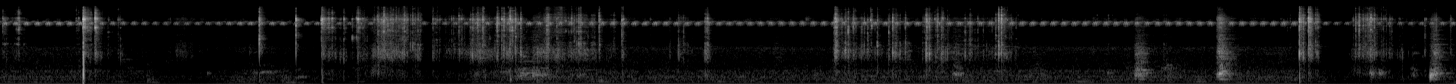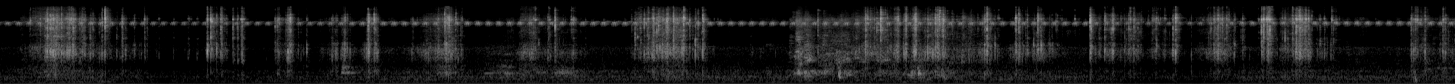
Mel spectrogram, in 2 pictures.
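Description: Plastic Anchor switch and socket modules clicking and clattering against one another in irregular bursts as they are picked up and put down. Under them runs a steady high-pitched insect trill, like a cricket.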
